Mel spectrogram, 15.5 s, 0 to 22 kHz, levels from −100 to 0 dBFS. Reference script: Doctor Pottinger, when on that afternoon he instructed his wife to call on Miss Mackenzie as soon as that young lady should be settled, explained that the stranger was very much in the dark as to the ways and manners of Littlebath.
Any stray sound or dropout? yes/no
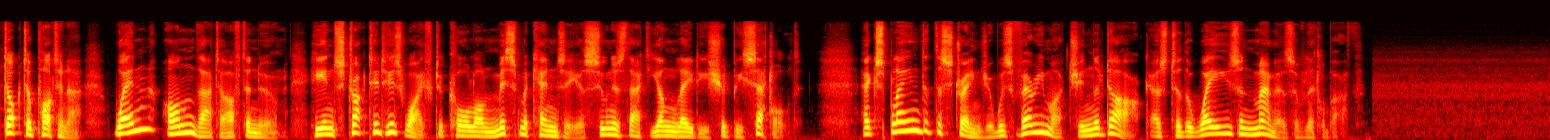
no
